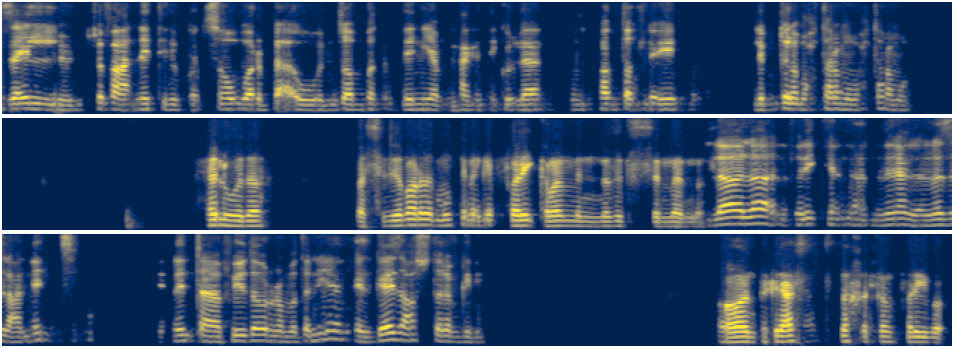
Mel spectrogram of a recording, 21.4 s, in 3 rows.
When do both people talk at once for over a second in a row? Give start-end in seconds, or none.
none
